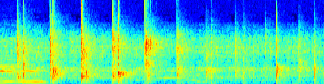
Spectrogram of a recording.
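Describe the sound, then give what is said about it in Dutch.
Sparse applause after a joke on a comedy morning show: about a dozen sharp, separate hand claps in an uneven rhythm, thin rather than a full crowd, with a brief vocal-like tone at the start. “Kijk al die klapjes.”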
